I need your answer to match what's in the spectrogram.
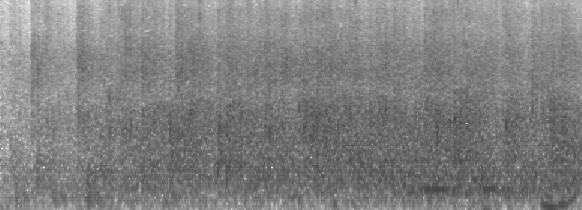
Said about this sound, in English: Yeah, go ahead, clap.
